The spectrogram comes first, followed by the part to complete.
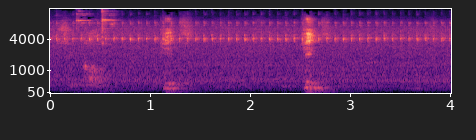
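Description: Short, sharp shouted syllables through a microphone and loudspeaker, two of them about a second and a half apart, the second louder, over a faint steady electrical whine from the sound system.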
